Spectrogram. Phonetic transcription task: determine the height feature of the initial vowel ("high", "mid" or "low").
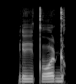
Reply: high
